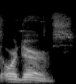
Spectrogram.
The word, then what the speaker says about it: hors d'oeuvres: It's HORS though. Yeah, I know the S is silent. It's hors d'oeuvres.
